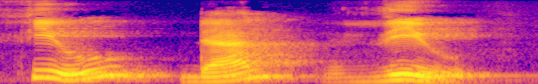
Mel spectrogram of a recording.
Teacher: Jadi bergetar pita suara kita ketika mengucapkan bunyi v.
